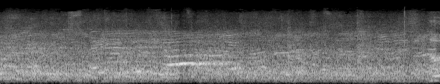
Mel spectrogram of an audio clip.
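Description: Audience in a large hall talking and calling out all at once, with one voice standing out briefly about two seconds in.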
